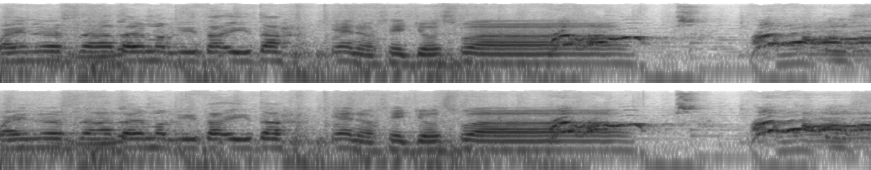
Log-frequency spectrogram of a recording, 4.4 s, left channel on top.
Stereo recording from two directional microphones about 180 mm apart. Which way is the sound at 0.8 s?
50° left (ahead or behind).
